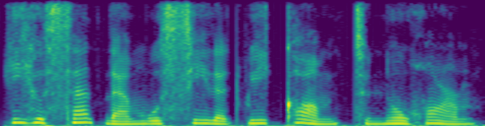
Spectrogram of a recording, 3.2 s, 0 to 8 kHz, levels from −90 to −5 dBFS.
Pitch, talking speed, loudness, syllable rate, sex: 190 Hz, 220 wpm, -16 LUFS, 4.0 syllables/s, female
